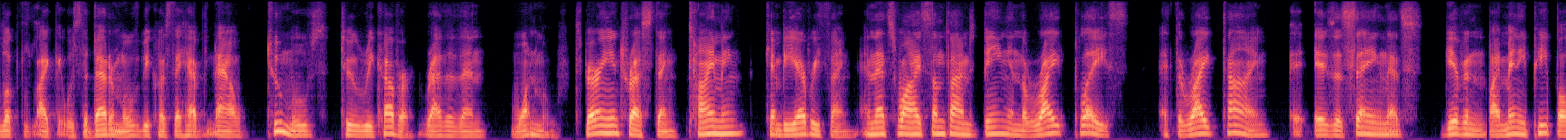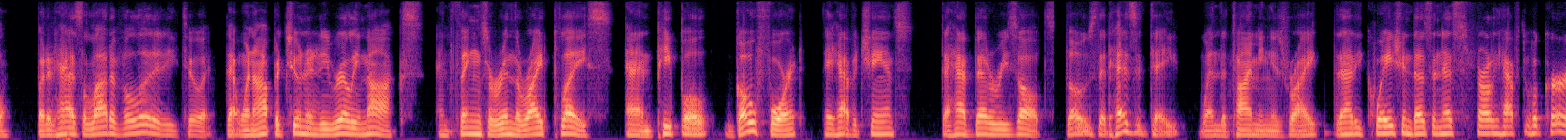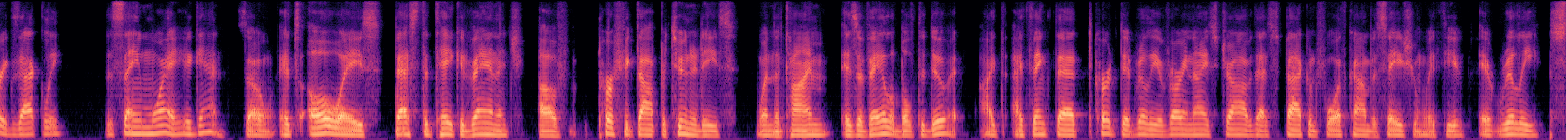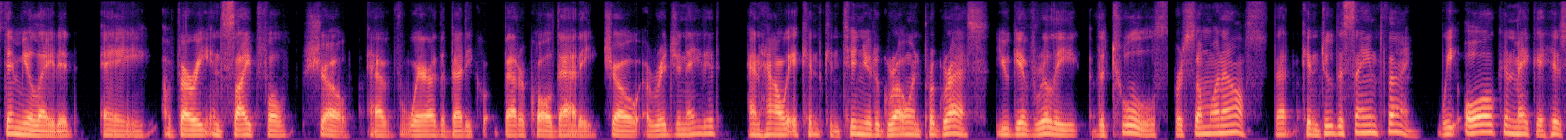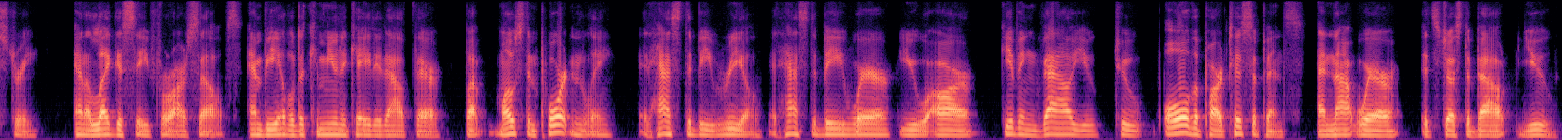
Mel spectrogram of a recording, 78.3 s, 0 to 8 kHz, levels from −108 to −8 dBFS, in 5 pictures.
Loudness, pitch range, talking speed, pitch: -25 LUFS, 105-135 Hz, 170 wpm, 120 Hz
